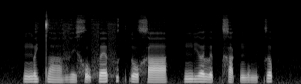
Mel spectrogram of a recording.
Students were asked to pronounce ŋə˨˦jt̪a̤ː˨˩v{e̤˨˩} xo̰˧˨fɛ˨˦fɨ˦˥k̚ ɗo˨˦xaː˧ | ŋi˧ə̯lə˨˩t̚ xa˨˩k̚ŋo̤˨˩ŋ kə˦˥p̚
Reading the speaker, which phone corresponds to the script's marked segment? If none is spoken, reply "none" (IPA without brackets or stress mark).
e̤˨˩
